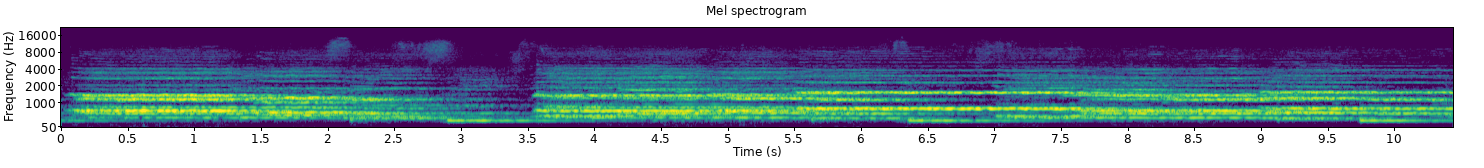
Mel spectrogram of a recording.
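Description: Women's choir singing slow, sustained chords in several voice parts. A phrase opens at the start and fades about three seconds in, and a fuller phrase enters half a second later and holds with shifting chords.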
